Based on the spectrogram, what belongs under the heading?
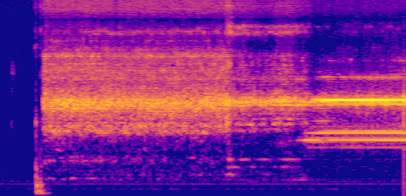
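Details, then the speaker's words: Machining with part held too far out of the vise jaws; steady ringing tone over the cut grows louder and adds a second tone near the end, hollow vibration chatter, fixed by seating the part deeper in the vise. "Entonces cómo se mejoró ese proceso si escucharon por ahí se veía muy muy hueco ese ese ruido de maquinado son vibraciones cómo se soluciona metiendo la pieza más hacia la prensa y trabajando sí es es un sonido muy diferente"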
